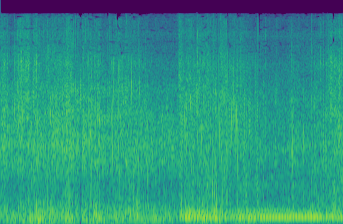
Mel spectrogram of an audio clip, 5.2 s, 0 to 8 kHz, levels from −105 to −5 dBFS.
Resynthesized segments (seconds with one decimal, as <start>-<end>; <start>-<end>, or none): 4.3-5.2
